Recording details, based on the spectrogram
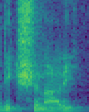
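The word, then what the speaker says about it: dictionary: फिर NARY, आपको यहाँ पे NE नहीं लगाना है, NARY लगाना है, तो डिक्टियोनारी, लेकिन इसका प्रोनाउंसिएशन होता है डिक्शनरी।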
